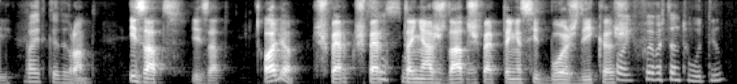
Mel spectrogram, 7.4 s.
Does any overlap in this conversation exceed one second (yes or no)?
yes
